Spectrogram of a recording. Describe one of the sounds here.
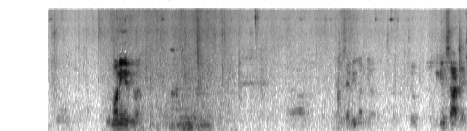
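A man speaks through a microphone in a room with some echo.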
